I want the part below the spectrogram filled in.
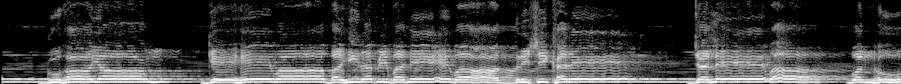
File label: Sanskrit; Sri Adi Sankaracharyas Sivananda Lahari; Adi Shankaracharya; श्रीशिवानन्दलहरी १२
